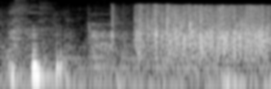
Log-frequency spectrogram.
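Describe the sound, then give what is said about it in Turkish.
Audience applause on a quiz show: a brief voice comes first, then a dense burst of clapping starts about halfway through and continues steadily to the end. “alkış alabilir miyim hemen?”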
